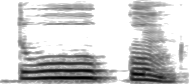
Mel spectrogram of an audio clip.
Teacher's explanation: بڑی آرام کے ساتھ واو مدہ کرتے ہوئے 1 الف یا 2 حرکات کے برابر کھینچیں گے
